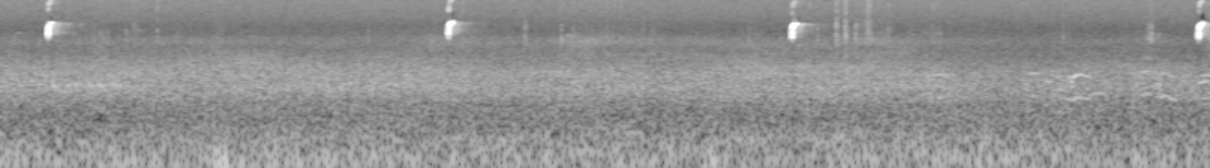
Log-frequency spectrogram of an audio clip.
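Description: Northern cardinal giving sharp, high chip calls: four short notes about two and a half seconds apart, over a steady background hiss.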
